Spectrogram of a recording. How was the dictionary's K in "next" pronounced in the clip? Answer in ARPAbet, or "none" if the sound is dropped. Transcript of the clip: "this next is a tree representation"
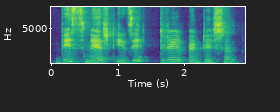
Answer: none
